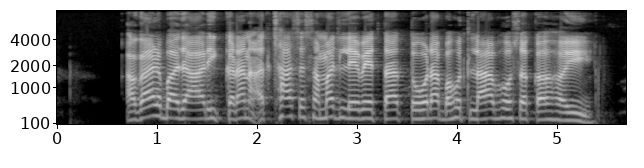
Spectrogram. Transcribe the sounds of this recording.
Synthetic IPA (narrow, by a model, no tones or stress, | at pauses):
əɡəɾbəd͡ʒaɾikəɾənə̰tːʃʰasẽsəməd͡ʒʱlebet̪ət̪oɽabəɦut̪labʱɦosəkəɦəi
